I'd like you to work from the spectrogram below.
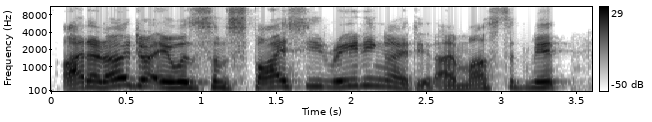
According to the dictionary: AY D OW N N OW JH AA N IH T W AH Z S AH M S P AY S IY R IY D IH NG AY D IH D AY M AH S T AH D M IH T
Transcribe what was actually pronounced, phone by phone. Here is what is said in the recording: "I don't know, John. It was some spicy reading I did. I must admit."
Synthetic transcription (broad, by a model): AY D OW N N OW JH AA IH T W AH Z S AH M S P AY S IY R IY D IH NG AY D IH D AY M AH S T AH D M IH T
